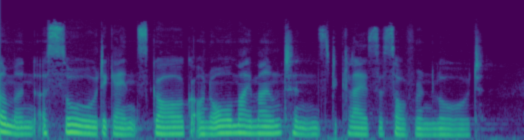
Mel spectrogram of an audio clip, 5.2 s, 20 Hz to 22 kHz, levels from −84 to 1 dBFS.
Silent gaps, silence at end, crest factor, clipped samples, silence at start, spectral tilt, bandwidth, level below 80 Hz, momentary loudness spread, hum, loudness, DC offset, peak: none; 0.25 s; 14 dB; under 0.1%; 0 s; -6 dB/octave; 13.5 kHz; -54 dBFS; 8 LU; none; -29 LUFS; under 0.1%; -14 dBFS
